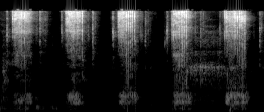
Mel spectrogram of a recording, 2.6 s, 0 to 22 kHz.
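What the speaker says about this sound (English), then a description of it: "They fit right into the drill, and I'm going to tighten that down." Ratcheting clicks of a power drill chuck being tightened by hand around a 3D-printed fishing line spool adapter, five short bursts of close, sharp mechanical clatter separated by brief pauses, with no talking.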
